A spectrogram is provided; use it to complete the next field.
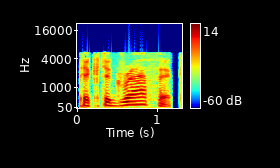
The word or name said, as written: pictographic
